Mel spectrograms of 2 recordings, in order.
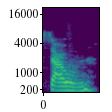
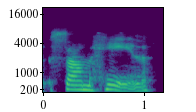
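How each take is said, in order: First: "Samhain" said SOW-in, rhymes with clown, no m or h; "Samhain" with the Irish ow sound, one smooth word; Irish pronunciation. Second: "Samhain" read as spelled, SAM-hane; "Samhain" said letter by letter like English, sam-HAYN; wrong spelling-pronunciation. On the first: Teaching friends the Irish way: "Samhain" as sow-in. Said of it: "usually in Irish, it's". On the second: Tells friends the wrong way it looks: "Samhain" as sam-hane. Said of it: "they tend to pronounce it incorrectly". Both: Shown as a demonstration.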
